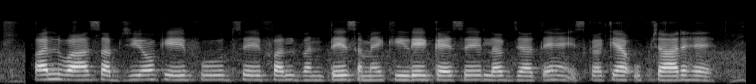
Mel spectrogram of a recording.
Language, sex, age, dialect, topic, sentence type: Hindi, female, 31-35, Garhwali, agriculture, question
